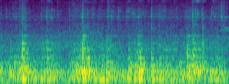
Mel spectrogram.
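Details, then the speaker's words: Saturn S-Series wheel hub bearing spun by hand: gritty rumbling, crackling grind with a rough surge about twice a second; very bad, noisy wheel bearing found while fixing a wheel rub; owner suspects wheel offset and spacers. "i mean i thought i had some play when i could spin the wheel on here it it i could hear it crackling and stuff"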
